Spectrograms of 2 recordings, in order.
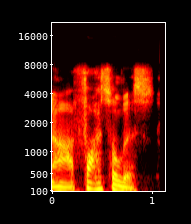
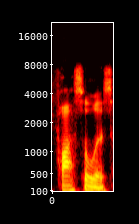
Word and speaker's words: Fossilis: like Creature Comforts and Fossilis. I think that's how it's pronounced, like Fossils with IS, Fossilis, I think.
